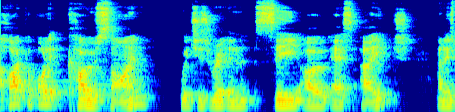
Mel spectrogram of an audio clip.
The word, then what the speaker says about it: cosh: sine CH the hyperbolic cosine which is written cos H and is pronounced cosh and the hyperbolic tanh which is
